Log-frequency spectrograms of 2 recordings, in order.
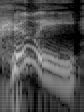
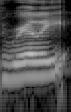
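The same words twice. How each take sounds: First: "Really" falling at the end, as an answer; affirming fall. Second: "Really?" with a rising, questioning end; questioning rise. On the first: Mom assuring her believing son, affirming fall. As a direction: confirm "Really" with the pitch coming down. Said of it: "I said". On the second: Son asking his mom in doubt, questioning rise. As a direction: ask "Really?" with the pitch lifting at the end. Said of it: "he says". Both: Retold or imitated.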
